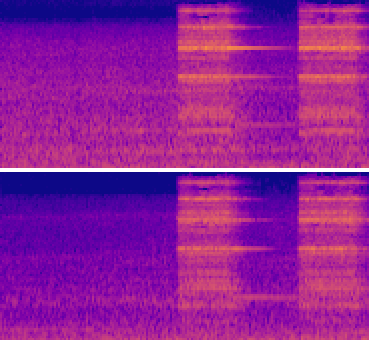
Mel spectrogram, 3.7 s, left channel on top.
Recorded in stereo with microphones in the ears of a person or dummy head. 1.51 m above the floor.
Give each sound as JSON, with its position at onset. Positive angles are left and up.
{"t": 1.8, "sound": "a doorbell", "side_deg": -5, "distance_m": 1.5}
